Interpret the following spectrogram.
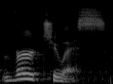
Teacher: here's another example where the T winds up sounding more like CH just because it's hard to say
